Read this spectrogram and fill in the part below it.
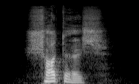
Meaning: Scottish
- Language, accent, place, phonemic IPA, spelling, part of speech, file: German, Germany, Berlin, /ˈʃɔtɪʃ/, schottisch, adjective, De-schottisch.ogg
